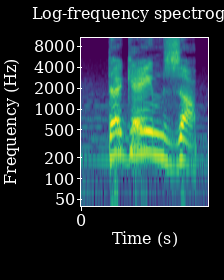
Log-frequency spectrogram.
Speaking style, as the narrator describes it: the captain said hoarsely

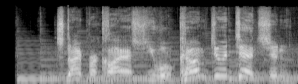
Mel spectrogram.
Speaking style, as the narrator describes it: barked the burly instructor

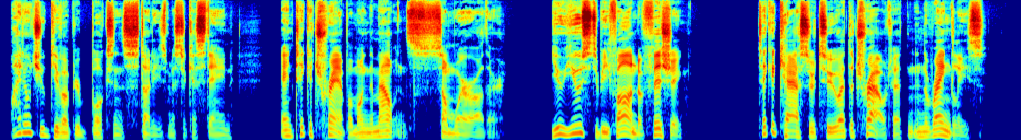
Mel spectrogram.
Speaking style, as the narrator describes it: said very gently

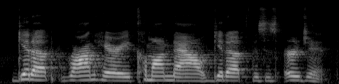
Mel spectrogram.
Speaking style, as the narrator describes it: Weasley was shouting

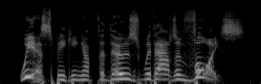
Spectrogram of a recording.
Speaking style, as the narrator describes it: snaps

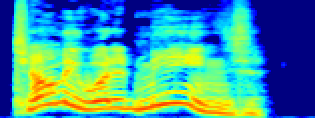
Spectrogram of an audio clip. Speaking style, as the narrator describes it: she cried despairingly

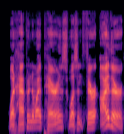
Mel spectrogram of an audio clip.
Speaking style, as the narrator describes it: cried Justine

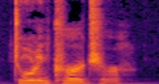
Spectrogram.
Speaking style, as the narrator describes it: Hermes grumbled

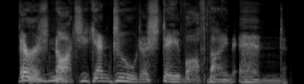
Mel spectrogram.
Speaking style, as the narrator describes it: growled Wolf

